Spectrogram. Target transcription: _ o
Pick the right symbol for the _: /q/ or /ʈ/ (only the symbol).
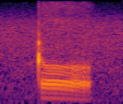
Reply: ʈ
